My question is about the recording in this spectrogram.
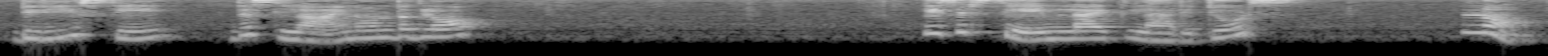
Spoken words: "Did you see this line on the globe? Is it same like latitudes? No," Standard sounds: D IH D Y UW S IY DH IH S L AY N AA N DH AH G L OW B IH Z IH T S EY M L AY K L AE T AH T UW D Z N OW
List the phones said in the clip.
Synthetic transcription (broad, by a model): D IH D Y UW S IY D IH S L AY N AA N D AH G L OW IH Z IH T S EY M L AY K L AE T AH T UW D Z N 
